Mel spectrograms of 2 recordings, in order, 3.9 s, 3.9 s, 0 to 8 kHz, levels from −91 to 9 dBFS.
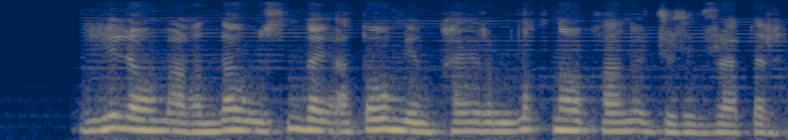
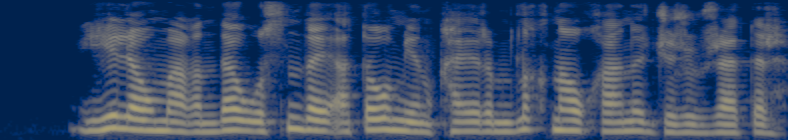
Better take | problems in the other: second | noise reduction (neural separator model SepFormer DNS4)

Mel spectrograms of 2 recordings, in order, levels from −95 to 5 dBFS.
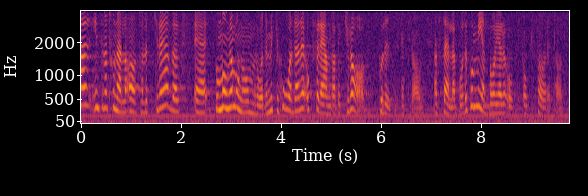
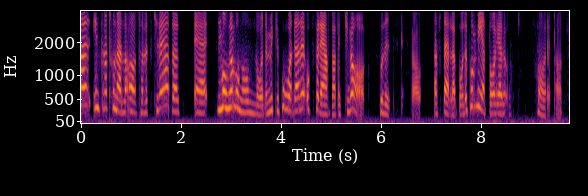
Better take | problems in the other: first | noise reduction (neural diffusion model UNIVERSE++)

